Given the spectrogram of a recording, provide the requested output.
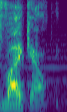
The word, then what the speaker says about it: Viscount: My father, Viscount Arcide, governs the town, which itself is a part of the Cruzen province. Oh, wait. What was it again? Kruitzen. Also, it's Viscount.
